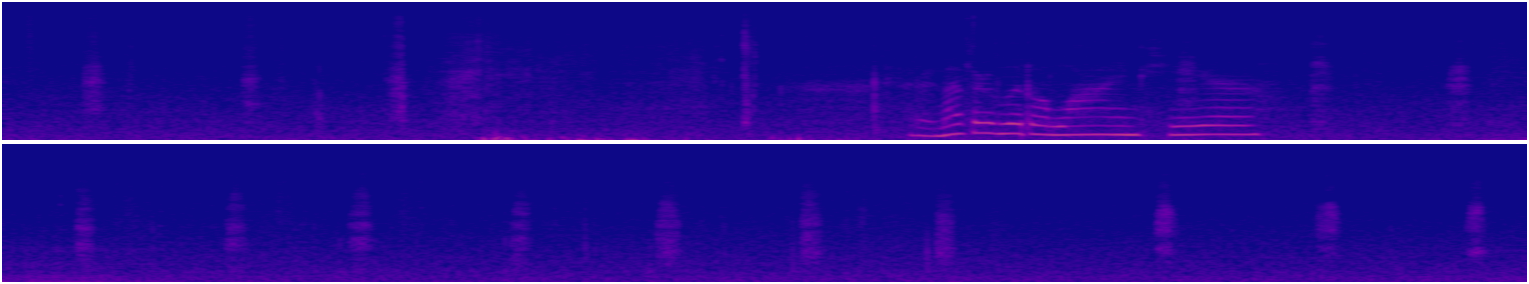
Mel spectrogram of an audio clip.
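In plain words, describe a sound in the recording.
A felt-tip marker squeaks and taps as it draws on a hard surface.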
